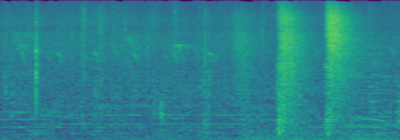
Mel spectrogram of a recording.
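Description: Two quick whoosh sound effects, about half a second apart, near the end, over faint background music, marking a scene transition.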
